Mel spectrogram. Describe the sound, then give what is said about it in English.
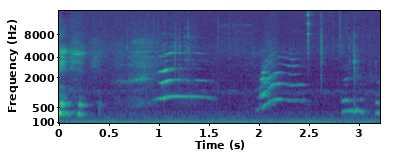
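A cat meows several times in drawn-out, rising and falling calls, clear over a low steady background hum, with no talking. “there's a lot of cat in it so far.”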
